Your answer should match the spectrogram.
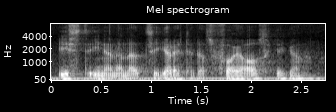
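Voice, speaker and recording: Unsettling radio-drama interrogator: gravelly, swooping intonation, insistent questioning, faintly hissy 1960s recording. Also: male voice, rumbling low, sing-song, brisk, darkish tone, heavily acted. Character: probing, unsettling male interrogator firing odd questions. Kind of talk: German radio play acting.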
